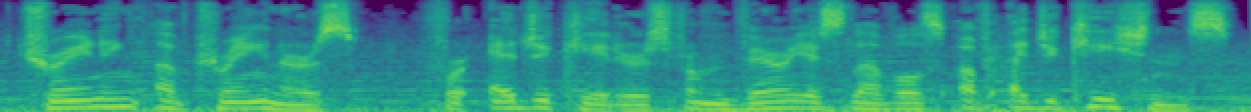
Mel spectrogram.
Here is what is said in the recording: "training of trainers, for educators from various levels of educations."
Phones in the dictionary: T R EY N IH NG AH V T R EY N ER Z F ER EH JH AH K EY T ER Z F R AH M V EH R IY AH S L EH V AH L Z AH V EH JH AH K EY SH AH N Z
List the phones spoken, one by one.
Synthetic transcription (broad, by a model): T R EY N IH NG AH V T R EY N ER Z F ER EH JH AH K EY T ER Z F R AH M V EH R IY AH S L EH V AH L Z AH V EH JH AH K EY SH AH N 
